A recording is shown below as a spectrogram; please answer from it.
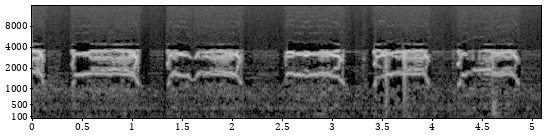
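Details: Peregrine falcon chicks beg during a feeding at PGE Toruń, Poland, on 30 April 2022, giving five evenly spaced rasping wails about a second apart. Soft clicks are heard near the end.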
